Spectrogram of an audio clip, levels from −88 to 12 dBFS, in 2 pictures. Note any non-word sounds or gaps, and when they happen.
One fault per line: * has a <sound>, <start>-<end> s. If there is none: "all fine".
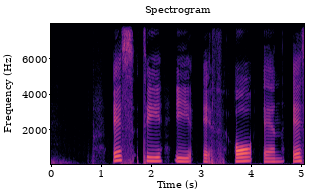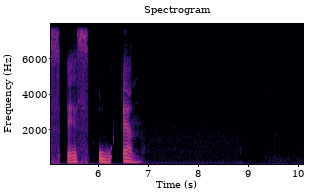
all fine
